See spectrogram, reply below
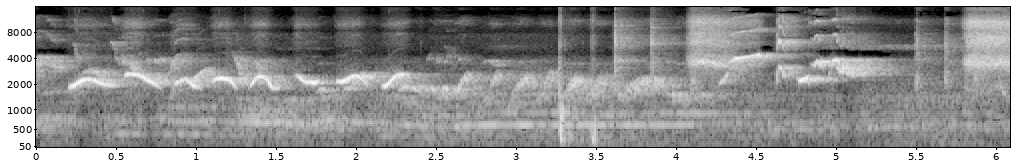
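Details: Rich whistled song of a White-rumped shama: a wavering, yodel-like clear phrase followed by jumbled chirps, two sharp knocks and some harsh buzzy notes near the end.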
